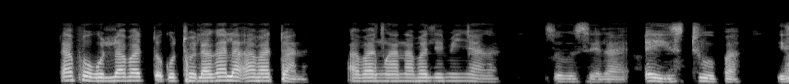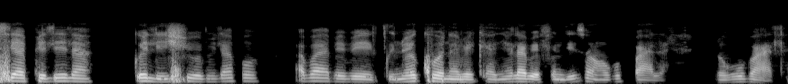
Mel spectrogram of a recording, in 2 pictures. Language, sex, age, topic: North Ndebele, male, 18-24, education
